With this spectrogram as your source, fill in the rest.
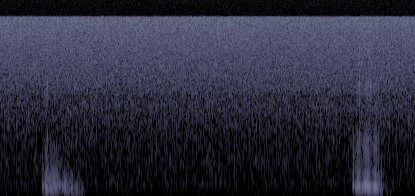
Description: My cat snoring and twitching while sleeping.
